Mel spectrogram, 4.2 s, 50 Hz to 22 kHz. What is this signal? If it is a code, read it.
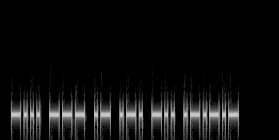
Morse code, heard as a keyed tone, about 25 wpm, 700 Hz. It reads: BOARD.
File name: practice / 25wpm / Sentences with 3-Word Phrases - 25wpm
